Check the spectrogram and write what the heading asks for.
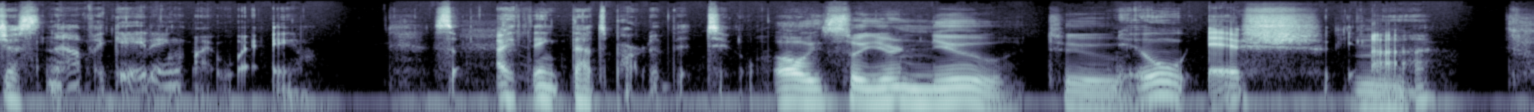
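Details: Adult woman with spasmodic dysphonia diagnosed this year, involving vocal cord spasms; she attributes it partly to voice overuse from podcast hosting and to stress, and it seems to be occurring during this real recorded interview: spasmodic dysphonia.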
